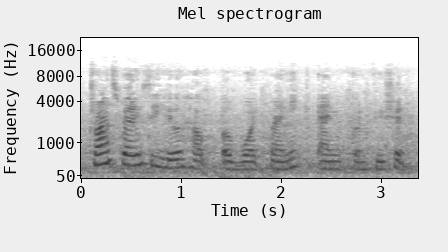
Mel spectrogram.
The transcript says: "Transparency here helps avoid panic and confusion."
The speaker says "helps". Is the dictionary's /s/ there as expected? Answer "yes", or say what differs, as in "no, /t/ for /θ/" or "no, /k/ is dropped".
no, /s/ is dropped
